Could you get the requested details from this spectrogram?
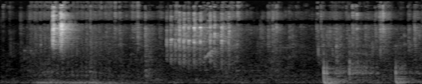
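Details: Budgerigars in Jabalpur, Madhya Pradesh, India give bursts of high, scratchy chirps and warbling chatter, followed by low thumps; Budgerigar chatter calls.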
